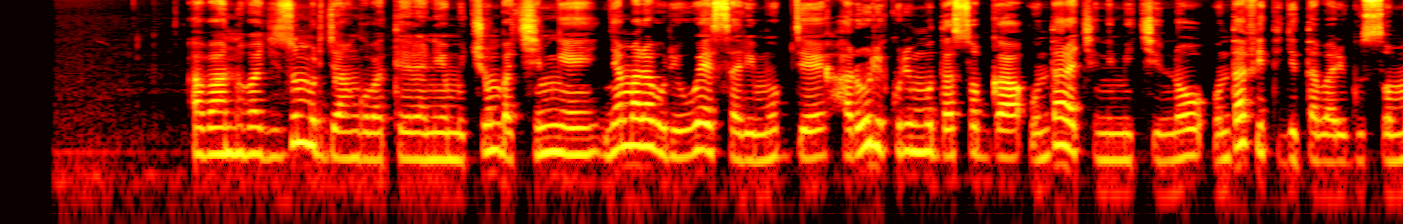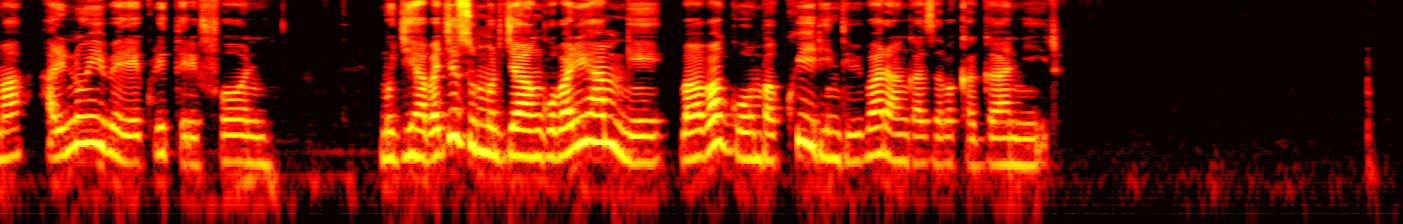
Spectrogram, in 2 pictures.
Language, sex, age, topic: Kinyarwanda, female, 18-24, education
